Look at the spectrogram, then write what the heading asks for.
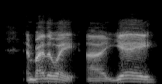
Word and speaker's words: Ye: by the way uh yay his name is pronounced yay like yay um thank you along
